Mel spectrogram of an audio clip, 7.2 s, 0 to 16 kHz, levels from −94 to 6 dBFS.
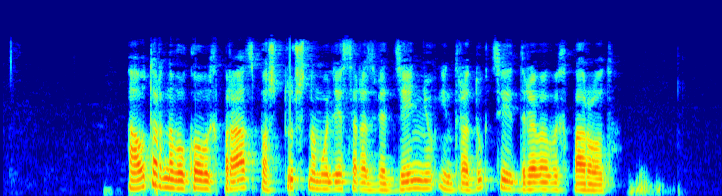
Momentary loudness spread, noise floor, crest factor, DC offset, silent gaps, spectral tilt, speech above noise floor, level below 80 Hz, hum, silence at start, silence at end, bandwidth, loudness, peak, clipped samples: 8 LU; -75 dBFS; 20 dB; under 0.1%; none; -7 dB/octave; 57 dB; -54 dBFS; none; 1.3 s; 0.6 s; 7.6 kHz; -19 LUFS; 0 dBFS; under 0.1%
